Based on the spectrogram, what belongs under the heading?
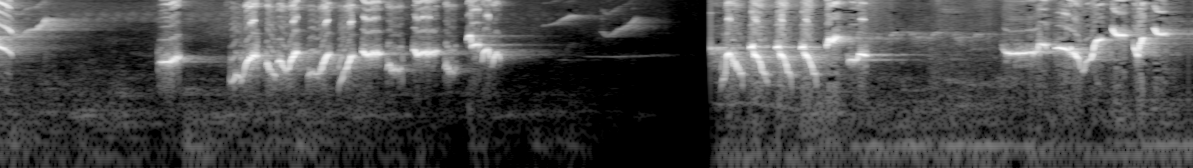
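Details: Medan-type white-rumped shama singing a clean, full lure song meant to provoke other shamas: bursts of quick slurred whistles and sharp chirps separated by short silences, with a faint low hum late on.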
